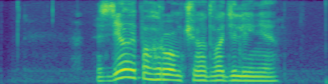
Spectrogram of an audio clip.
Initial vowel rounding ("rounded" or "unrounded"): unrounded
